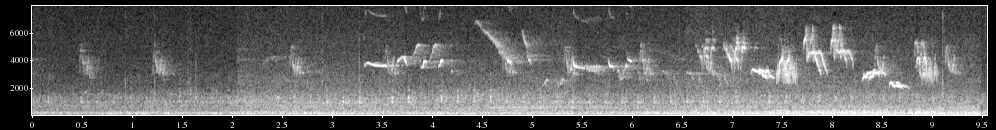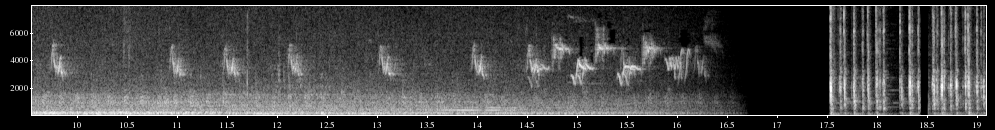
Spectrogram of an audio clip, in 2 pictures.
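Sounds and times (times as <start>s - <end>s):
small birds chirping: 0.0s - 10.0s, 10.9s - 16.5s
low steady rumble: 0.0s - 13.8s.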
